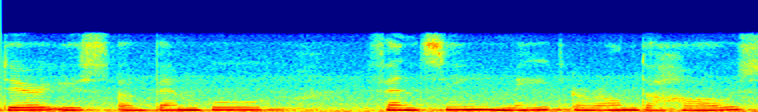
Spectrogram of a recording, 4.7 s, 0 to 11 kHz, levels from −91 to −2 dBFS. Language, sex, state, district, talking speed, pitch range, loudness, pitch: English, female, Nagaland, Dimapur, 115 wpm, 230-250 Hz, -13 LUFS, 240 Hz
